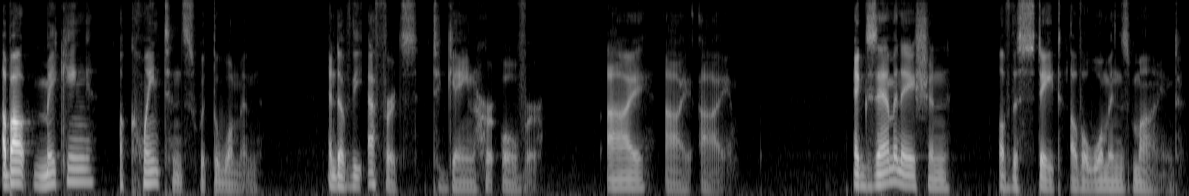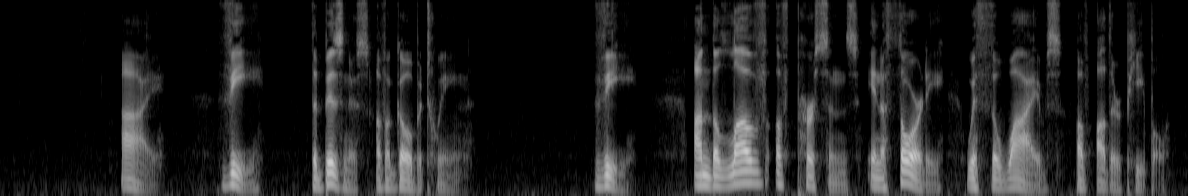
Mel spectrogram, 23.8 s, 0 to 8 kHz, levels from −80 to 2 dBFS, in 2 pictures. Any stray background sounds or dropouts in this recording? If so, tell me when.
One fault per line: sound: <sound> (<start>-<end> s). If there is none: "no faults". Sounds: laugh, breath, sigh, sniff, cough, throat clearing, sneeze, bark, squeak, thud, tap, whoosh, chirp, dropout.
no faults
